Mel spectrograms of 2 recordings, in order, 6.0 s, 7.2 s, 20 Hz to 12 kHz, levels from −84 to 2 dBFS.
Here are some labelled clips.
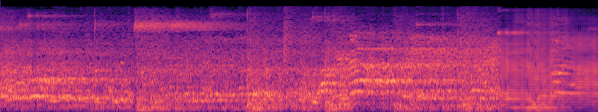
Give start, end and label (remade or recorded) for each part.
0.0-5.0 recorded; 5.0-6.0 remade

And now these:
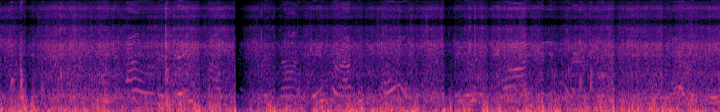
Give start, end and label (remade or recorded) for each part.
0.0-7.2 recorded

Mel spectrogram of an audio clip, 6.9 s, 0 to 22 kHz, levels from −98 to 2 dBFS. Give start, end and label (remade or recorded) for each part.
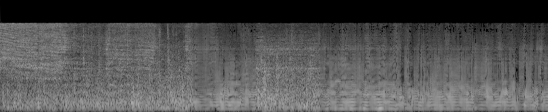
0.0-2.4 recorded; 2.4-3.2 remade; 3.2-4.0 recorded; 4.0-6.9 remade

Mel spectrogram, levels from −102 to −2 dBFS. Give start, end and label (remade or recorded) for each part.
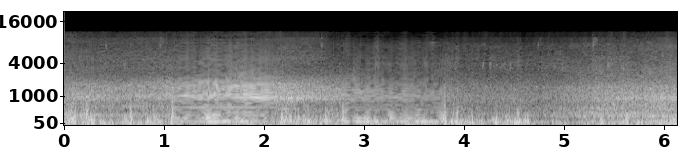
0.0-1.1 recorded; 1.1-2.1 remade; 2.1-2.8 recorded; 2.8-3.8 remade; 3.8-6.1 recorded

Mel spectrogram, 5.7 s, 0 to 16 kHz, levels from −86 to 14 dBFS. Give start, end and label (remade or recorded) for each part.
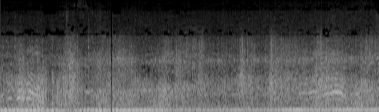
0.0-0.9 recorded; 0.9-2.4 remade; 2.4-4.7 recorded; 4.7-5.7 remade

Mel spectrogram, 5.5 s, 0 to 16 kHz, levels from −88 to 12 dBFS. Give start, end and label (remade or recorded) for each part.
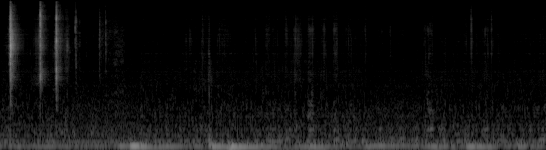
0.0-0.7 remade; 0.7-1.4 recorded; 1.4-3.7 remade; 3.7-4.2 recorded; 4.2-5.5 remade

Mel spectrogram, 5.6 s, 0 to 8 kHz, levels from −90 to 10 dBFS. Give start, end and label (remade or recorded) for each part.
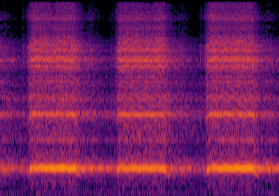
0.0-1.8 remade; 1.8-5.1 recorded; 5.1-5.6 remade

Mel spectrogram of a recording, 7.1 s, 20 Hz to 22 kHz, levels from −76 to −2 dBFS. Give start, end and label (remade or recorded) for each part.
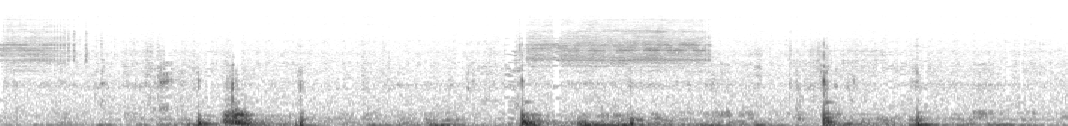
0.0-2.7 recorded; 2.7-6.0 remade; 6.0-7.1 recorded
